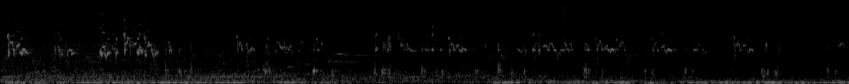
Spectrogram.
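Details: Budgerigar chirping: soft, rapid chattering chirps and short squeaky notes throughout, fairly quiet, over a steady low hum in the background.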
